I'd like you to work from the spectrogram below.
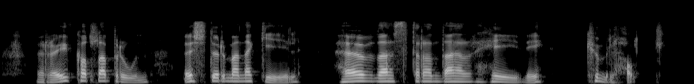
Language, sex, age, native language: Icelandic, male, 30-39, Icelandic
